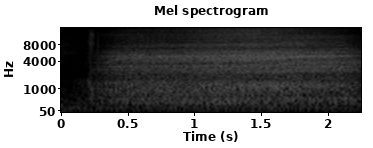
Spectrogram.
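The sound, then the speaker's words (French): A long exhale follows a held breath during a guided relaxation breathing exercise. It is a soft, steady, airy hiss lasting about two seconds that swells slightly and fades at the end. “retenez l'air, tension du corps, tenir l'air, tenir, et puis soufflez”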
